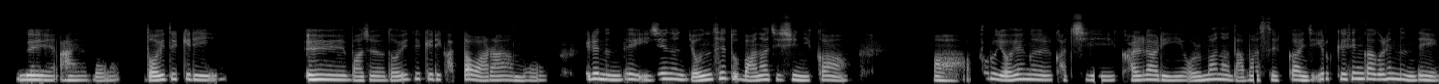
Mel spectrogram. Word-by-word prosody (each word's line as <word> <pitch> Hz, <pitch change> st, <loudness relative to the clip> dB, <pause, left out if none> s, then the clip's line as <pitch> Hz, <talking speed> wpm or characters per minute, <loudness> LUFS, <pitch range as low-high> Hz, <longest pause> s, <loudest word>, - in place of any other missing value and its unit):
네 210 Hz, -2 st, +4 dB
"아유 195 Hz, +1 st, -1 dB
뭐 190 Hz, +4 st, -6 dB, 0.2 s
너희들끼리" 215 Hz, 0 st, +2 dB, 0.9 s
예 220 Hz, -2 st, +6 dB
맞아요. 195 Hz, 0 st, -2 dB
"너희들끼리 225 Hz, +4 st, -2 dB
갔다 230 Hz, +1 st, -1 dB
와라." 195 Hz, 0 st, -1 dB
뭐 180 Hz, +2 st, -5 dB, 0.4 s
이랬는데 235 Hz, -1 st, +3 dB
이제는 225 Hz, +2 st, 0 dB
연세도 230 Hz, +11 st, +2 dB
많아지시니까 200 Hz, -1 st, -1 dB, 0.9 s
'아 180 Hz, -3 st, -1 dB
앞으로 265 Hz, -3 st, -5 dB
여행을 215 Hz, +1 st, +2 dB
같이 205 Hz, 0 st, -8 dB, 0.3 s
갈 200 Hz, +2 st, -1 dB
날이 200 Hz, -4 st, +1 dB
얼마나 210 Hz, +5 st, +1 dB
남았을까.' 200 Hz, +3 st, -3 dB
인제 190 Hz, -, +1 dB
이렇게 245 Hz, 0 st, -2 dB
생각을 250 Hz, -2 st, +1 dB
했는데 205 Hz, -6 st, +1 dB
205 Hz, 290 characters per minute, -23 LUFS, 195-230 Hz, 0.9 s, 예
